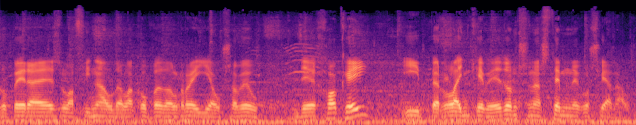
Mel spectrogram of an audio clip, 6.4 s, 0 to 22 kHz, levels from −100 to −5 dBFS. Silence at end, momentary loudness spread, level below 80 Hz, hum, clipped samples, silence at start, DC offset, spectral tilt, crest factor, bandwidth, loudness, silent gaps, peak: 0 s; 8 LU; -34 dBFS; none; under 0.1%; 0 s; 0.4%; -5 dB/octave; 18 dB; 17.5 kHz; -22 LUFS; none; -4 dBFS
